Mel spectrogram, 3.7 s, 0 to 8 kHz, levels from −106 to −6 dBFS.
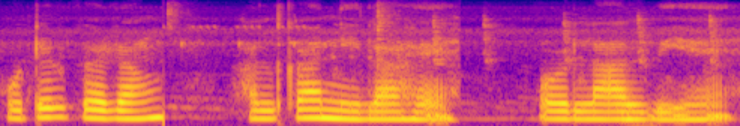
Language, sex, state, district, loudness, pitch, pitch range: Hindi, female, Arunachal Pradesh, Papum Pare, -15 LUFS, 190 Hz, 180-205 Hz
